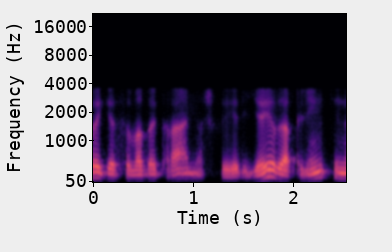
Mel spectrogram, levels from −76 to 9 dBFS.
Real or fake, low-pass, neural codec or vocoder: fake; 3.6 kHz; codec, 24 kHz, 0.9 kbps, WavTokenizer, large speech release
